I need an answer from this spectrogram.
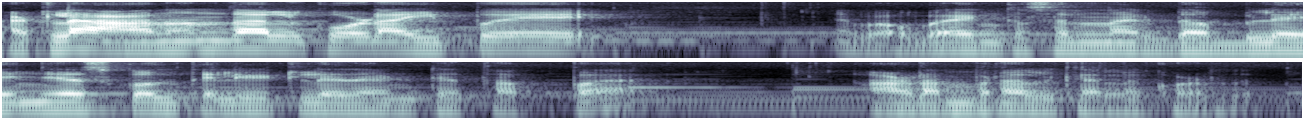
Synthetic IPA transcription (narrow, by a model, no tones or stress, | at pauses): ɐʈlaːaːnɐnd̪aːlukuːɽaːɐjipo̞ːje | ba̰ːbaːiŋkɐsɐlunaːkuɖɐbːule̞ːɲd͡ʒe̞ːsu̥koːlt̪elijiʈle̞ːd̪ɐɳʈe̞ːt̪ɐpːɐ̰ | aːɽɐmbɐɾaːlukɛlːɐkɔ̰ːɽɐd̪u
